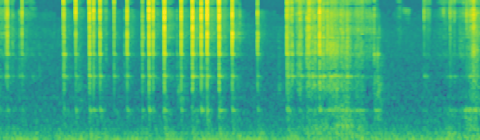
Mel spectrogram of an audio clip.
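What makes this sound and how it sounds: Long nails tap and scratch the side of a medium grey, stone-look ceramic planter with a ribbed, rough glazed surface; the pot is hollow and holds a plant. Quick, bright clicks come in a rapid, uneven run, mixed with a drier rasping scrape as the nails drag across the ribs. The sound is quiet and high, with almost no ring after each tap.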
